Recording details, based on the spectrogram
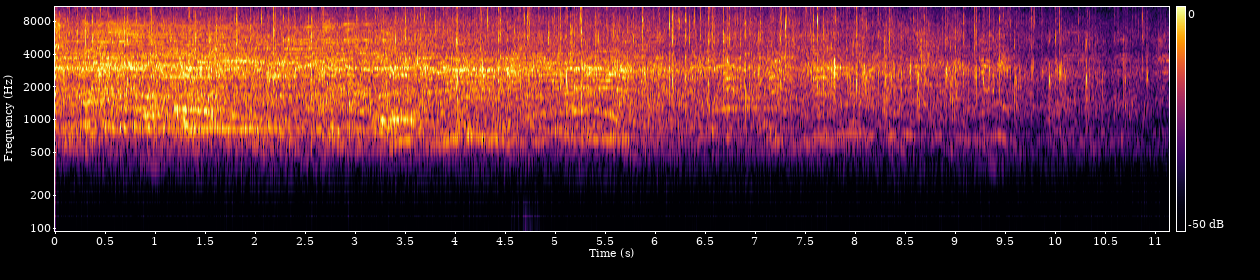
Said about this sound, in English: I wonder, can we make that sound this morning? can we make it outside of the clapping of our hands? I wonder if we can open our mouths and make that sound in the house.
